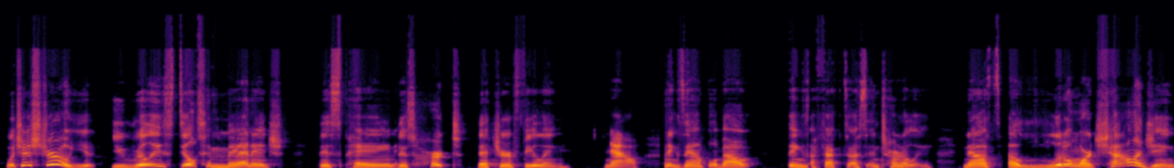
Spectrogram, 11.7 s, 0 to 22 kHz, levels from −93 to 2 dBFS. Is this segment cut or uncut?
cut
